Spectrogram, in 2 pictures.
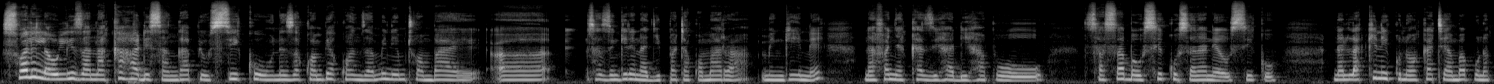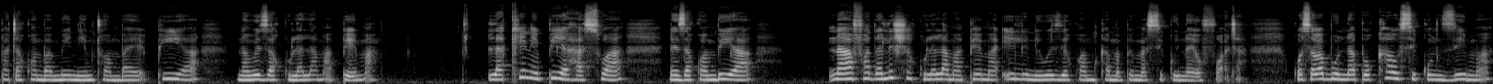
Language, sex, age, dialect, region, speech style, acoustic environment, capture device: Swahili, female, 25-34, Kenya - Nairobi Sheng-influenced, Kenya, excited; focused; happy, silence, desktop / Windows / Chrome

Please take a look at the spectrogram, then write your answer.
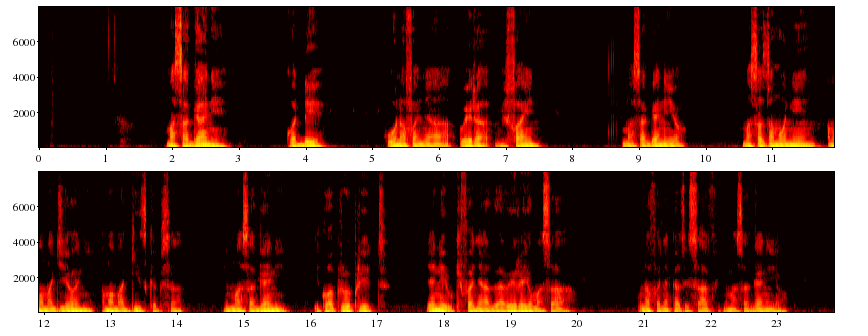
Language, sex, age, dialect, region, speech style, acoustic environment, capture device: Swahili, male, 18-24, Kenya - Nairobi Sheng-influenced, Kenya, relaxed; focused, silence; nature; people talking, mobile / Linux / Chrome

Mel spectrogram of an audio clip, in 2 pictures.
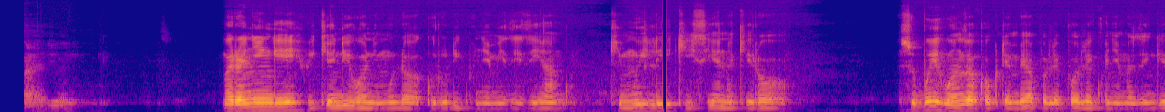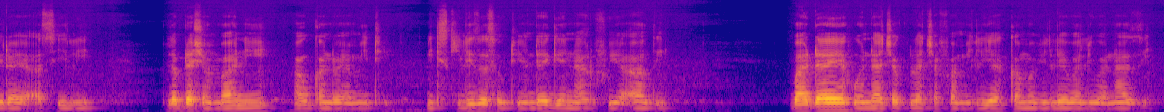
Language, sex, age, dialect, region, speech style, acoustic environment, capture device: Swahili, male, 18-24, Kenya - Nairobi Sheng-influenced, Kenya, happy; relaxed; focused, silence, mobile / Linux / Chrome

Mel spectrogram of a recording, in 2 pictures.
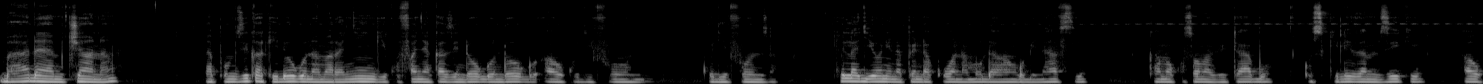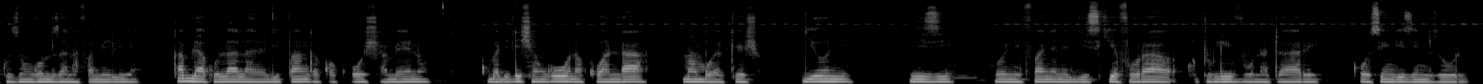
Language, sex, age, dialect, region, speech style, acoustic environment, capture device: Swahili, male, 18-24, Kenya - Mombasa, Kenya, happy, nature, mobile / Linux / Chrome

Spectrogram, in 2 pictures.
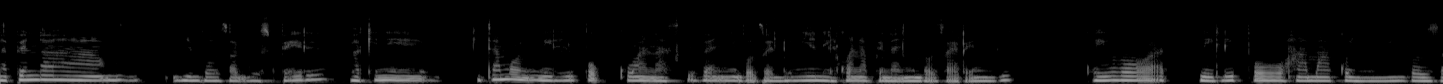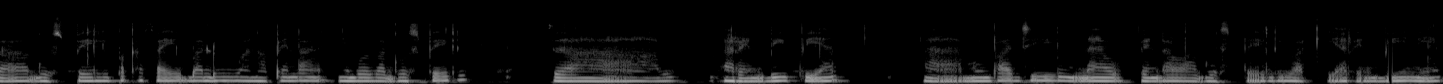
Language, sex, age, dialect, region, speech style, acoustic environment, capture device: Swahili, female, 25-34, Kenya - Nairobi Sheng-influenced, Kenya, relaxed, silence, mobile / Linux / Chrome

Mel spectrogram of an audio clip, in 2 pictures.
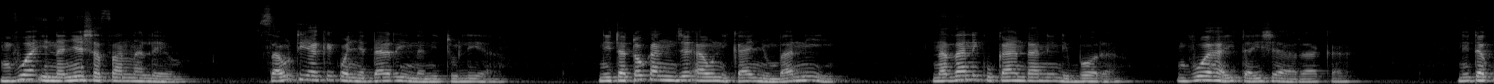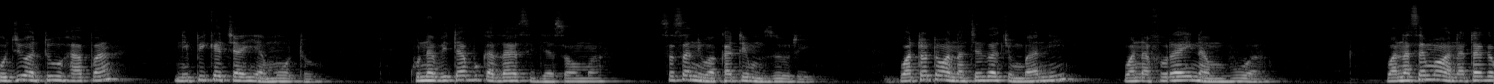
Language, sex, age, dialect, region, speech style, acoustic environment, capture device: Swahili, male, 25-34, Kenya - Nairobi Sheng-influenced, Kenya, relaxed, appliances, desktop / Windows / Chrome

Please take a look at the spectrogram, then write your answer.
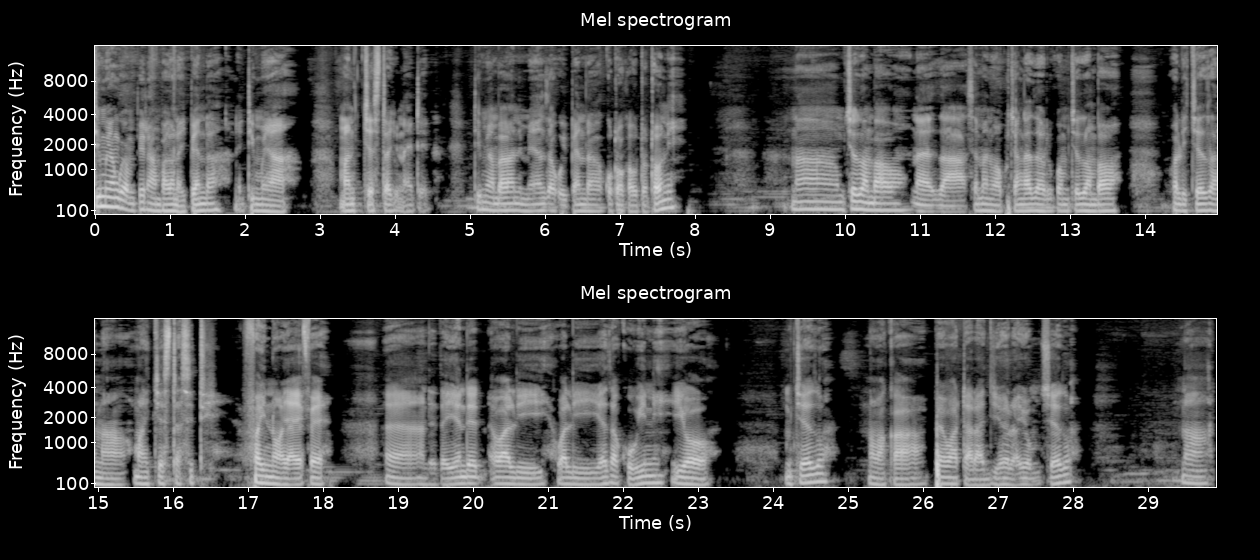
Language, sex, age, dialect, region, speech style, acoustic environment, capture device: Swahili, male, 25-34, Kenya - Nairobi Sheng-influenced, Kenya, relaxed; focused, nature; silence, mobile / Linux / Chrome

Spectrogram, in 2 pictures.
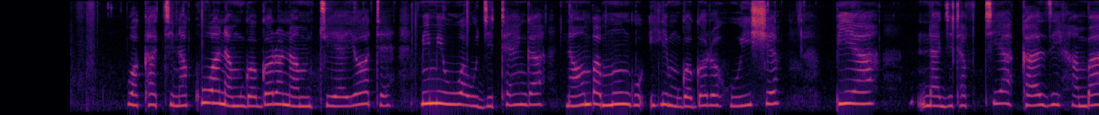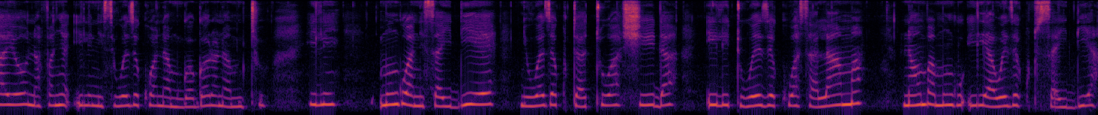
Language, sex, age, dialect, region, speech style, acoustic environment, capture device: Swahili, female, 18-24, Kenya - Mombasa, Kenya, relaxed, nature; silence, mobile / Linux / Chrome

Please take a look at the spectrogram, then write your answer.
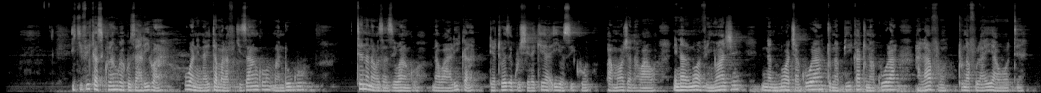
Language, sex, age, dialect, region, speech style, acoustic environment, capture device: Swahili, male, 25-34, Kenya - Nairobi Sheng-influenced, Kenya, relaxed, nature, mobile / Linux / Chrome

